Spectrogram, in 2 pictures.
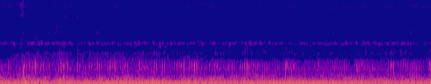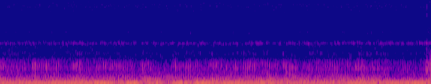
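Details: A relaxing three-legged cat, missing a leg since birth, purrs steadily for fourteen seconds in an even, low rumbling drone that never breaks, with no other sounds.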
